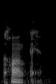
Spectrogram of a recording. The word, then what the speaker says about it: conch: a 25 gallon mixed reef also conch is pronounced conch ah there you go i have probably butchered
